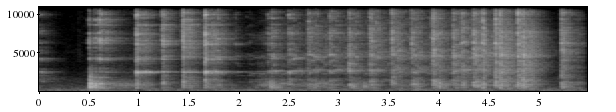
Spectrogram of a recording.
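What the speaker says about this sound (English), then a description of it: "So, we are going to whisk everything together and go ahead and start with my eggs." Rapid metallic clinking of a whisk beating eggs against a bowl for buttermilk pie filling, a fast irregular rhythm of close, bright strikes with no talking.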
